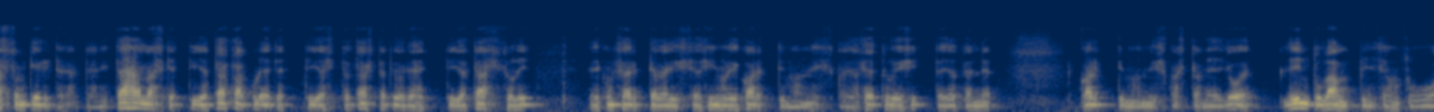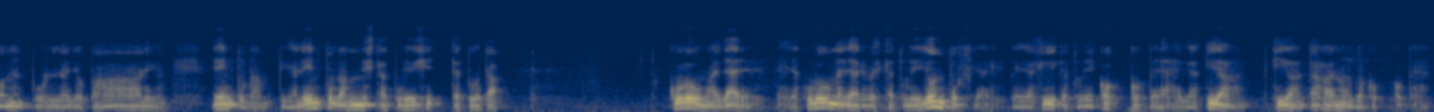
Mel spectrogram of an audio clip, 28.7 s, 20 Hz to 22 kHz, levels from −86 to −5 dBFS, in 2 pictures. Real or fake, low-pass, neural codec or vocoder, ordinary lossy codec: fake; 9.9 kHz; autoencoder, 48 kHz, 32 numbers a frame, DAC-VAE, trained on Japanese speech; AAC, 32 kbps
